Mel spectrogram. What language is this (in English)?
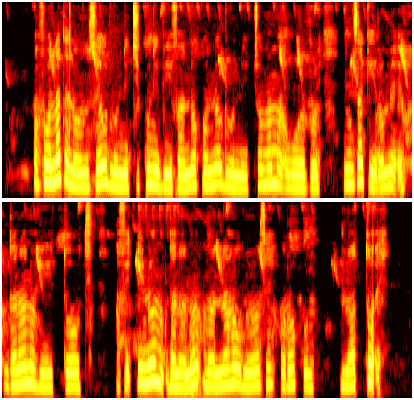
Sidamo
